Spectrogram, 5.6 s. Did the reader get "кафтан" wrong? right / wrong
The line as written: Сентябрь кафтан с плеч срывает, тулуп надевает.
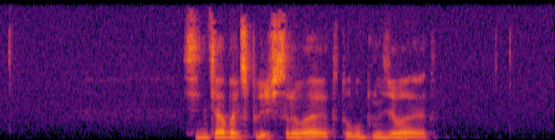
wrong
